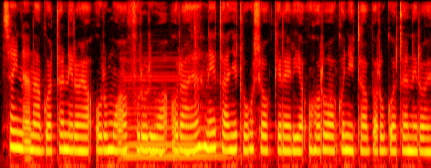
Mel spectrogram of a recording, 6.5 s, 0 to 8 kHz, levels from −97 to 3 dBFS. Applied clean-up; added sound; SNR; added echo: none; Bowed string instrument; 12 dB; none.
